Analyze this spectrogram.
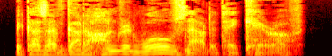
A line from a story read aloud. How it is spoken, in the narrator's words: Sean grumbled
